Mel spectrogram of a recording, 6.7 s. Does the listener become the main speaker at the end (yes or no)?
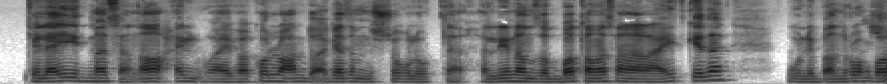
yes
